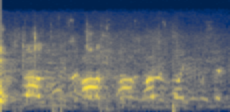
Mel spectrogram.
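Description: Quiet, indistinct speech well below the main voice, with a few soft low thumps.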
